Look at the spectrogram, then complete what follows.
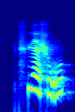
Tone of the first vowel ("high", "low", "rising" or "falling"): falling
